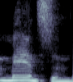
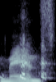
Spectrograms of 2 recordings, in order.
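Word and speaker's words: Måneskin: Not Manson, like Manskin. It's spelled all weird.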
